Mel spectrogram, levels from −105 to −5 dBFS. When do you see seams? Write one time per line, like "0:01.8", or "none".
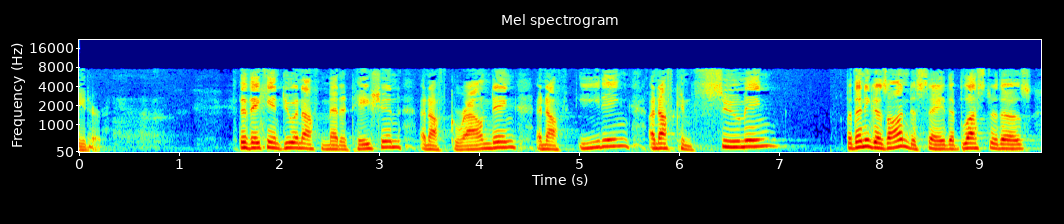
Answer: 0:01.5
0:07.5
